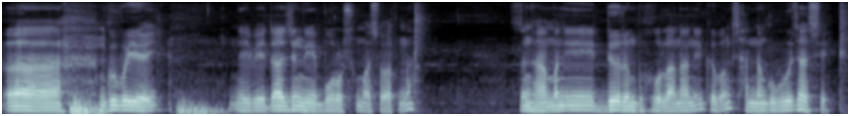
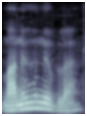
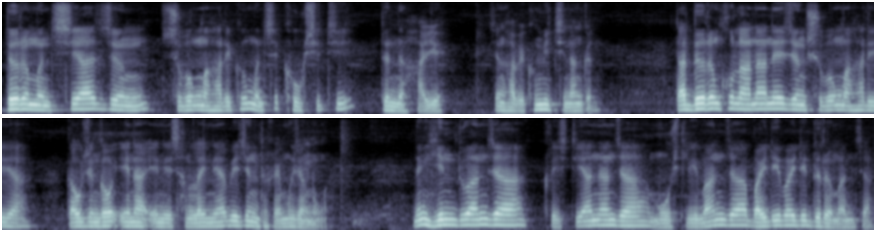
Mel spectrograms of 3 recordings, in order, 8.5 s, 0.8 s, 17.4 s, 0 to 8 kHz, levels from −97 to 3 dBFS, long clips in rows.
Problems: low volume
